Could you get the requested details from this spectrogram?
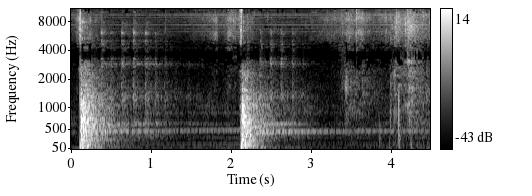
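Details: Wildcat 700 UTV at 1654 hours, first service, wheel rocked on a lift: two hard clunks about two seconds apart, each followed by a ringing spring as the rim contacts the spring; badly worn rear wheel bearing play.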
